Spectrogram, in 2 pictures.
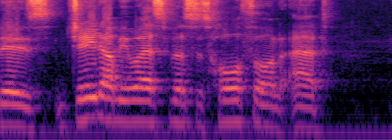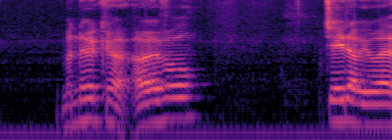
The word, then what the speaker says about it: Manuka: these ground names C you know the Tre is pronounced Mana but I guess I think the place might be pronounced manica in Australia man I don't know I think it's Monica mate we'll get there one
